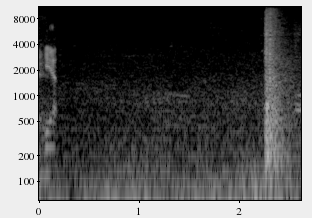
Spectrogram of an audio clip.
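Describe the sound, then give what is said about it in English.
A single sharp, loud crunching thud of a man slamming his body into a car as if making a tackle, arriving near the end after a stretch of low, steady rumble. “It was a good crunch.”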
